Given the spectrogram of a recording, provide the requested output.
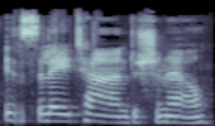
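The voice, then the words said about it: Put-on French accent. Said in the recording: “Do you like my French accent? ... That is so French.”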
